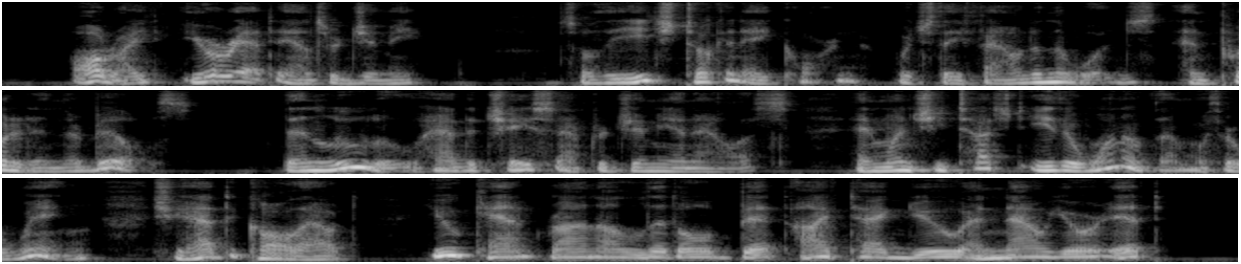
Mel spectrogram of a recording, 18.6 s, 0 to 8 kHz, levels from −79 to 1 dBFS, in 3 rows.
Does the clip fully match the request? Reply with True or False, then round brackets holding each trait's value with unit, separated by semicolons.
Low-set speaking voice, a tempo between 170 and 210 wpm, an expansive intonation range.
True (130 Hz; 200 wpm; 5.7 semitones)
